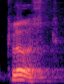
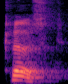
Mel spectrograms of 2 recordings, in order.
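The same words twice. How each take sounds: First: The ending sounds like a light t. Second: The same.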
